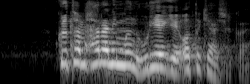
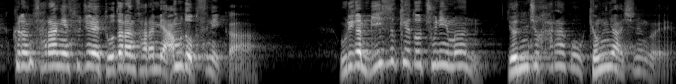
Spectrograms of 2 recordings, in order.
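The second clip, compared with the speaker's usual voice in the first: usual speaking voice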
